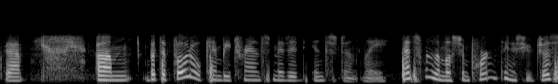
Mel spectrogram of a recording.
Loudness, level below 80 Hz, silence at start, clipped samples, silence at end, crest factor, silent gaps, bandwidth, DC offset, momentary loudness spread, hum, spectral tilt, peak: -27 LUFS; -76 dBFS; 0.05 s; under 0.1%; 0 s; 24 dB; none; 4.6 kHz; under 0.1%; 17 LU; none; -9.5 dB/octave; -4 dBFS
